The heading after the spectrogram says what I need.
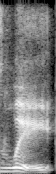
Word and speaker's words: Leigh: No, it's Leigh.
